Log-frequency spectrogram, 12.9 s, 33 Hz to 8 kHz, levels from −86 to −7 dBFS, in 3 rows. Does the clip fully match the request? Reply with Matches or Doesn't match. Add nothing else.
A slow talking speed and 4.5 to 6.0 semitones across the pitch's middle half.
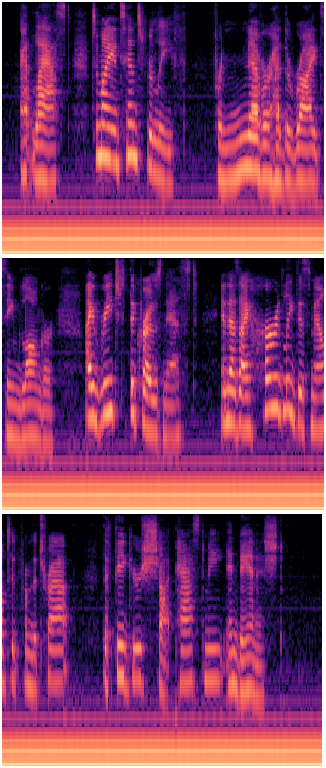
Doesn't match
